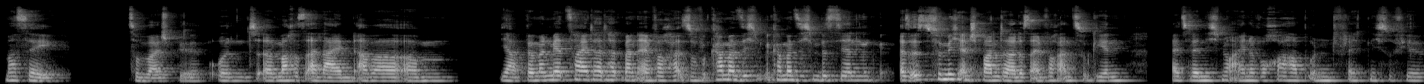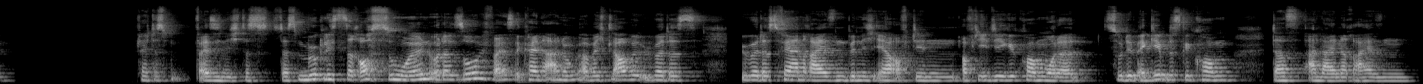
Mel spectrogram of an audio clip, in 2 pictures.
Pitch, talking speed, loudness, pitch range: 185 Hz, 190 wpm, -23 LUFS, 175-200 Hz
